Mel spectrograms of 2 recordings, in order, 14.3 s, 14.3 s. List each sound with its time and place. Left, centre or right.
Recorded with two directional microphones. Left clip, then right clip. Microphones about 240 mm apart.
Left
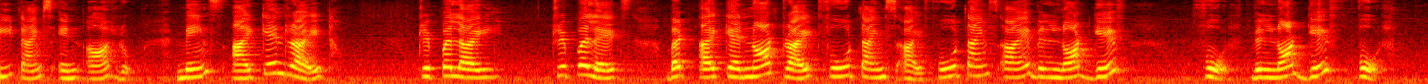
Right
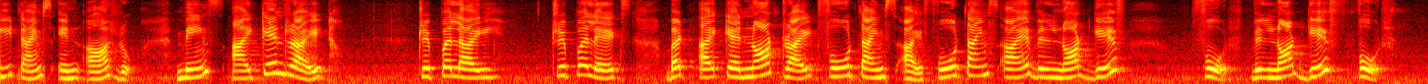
0.0 s a woman's voice: right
